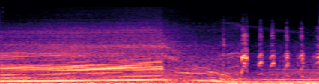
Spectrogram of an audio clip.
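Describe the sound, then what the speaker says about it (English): A budget turbocharged Honda Civic engine revs hard with a steady, loud drone that shifts pitch as boost builds, then drops into a lower tone while rapid rhythmic pulses and whooshing turbo sounds come through up close. "The Civic's finally boosting as it properly should."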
